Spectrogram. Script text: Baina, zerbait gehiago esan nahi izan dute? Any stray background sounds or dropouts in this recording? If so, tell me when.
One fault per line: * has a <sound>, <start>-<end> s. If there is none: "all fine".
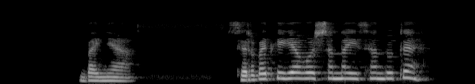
all fine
